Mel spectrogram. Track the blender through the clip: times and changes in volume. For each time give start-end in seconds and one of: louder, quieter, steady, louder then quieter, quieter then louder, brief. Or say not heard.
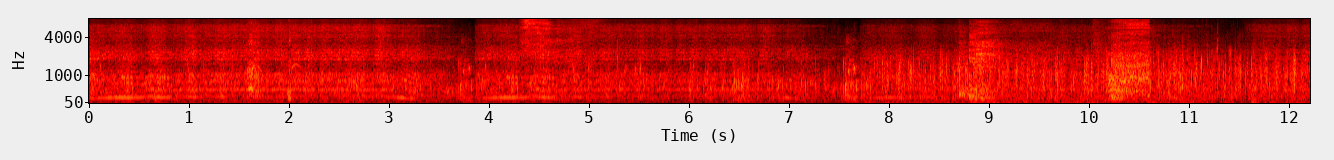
0.0-12.1 quieter.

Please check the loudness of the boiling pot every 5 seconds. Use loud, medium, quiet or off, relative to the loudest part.
medium, loud, loud.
